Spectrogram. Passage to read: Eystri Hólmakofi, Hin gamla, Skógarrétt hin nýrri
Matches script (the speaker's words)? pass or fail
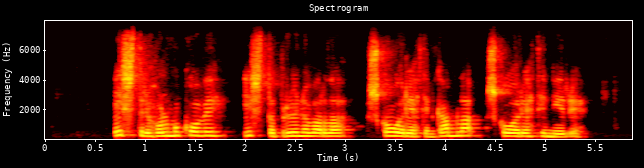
fail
